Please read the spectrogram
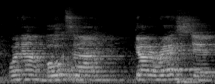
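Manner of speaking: usual speaking voice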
